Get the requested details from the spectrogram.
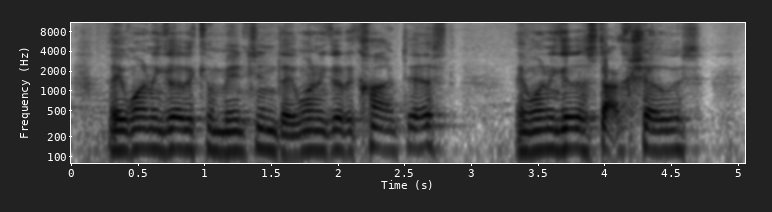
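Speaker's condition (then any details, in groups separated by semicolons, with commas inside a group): Cerebral palsy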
